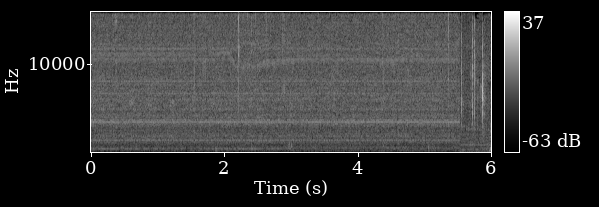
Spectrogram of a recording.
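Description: Faint steady room tone: an even hiss with a thin electrical hum and a few barely audible ticks, with no distinct sound event.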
